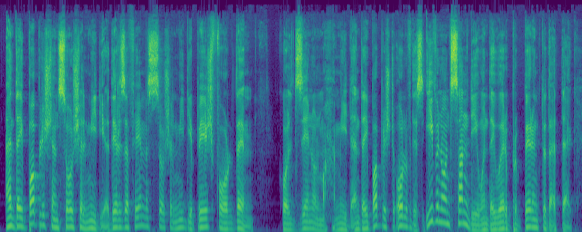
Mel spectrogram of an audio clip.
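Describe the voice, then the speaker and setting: A middle-aged man from Syria with a Syrian Arabic accent, speaking English as a second language in an earnest, halting, emphatic interview account. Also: mid-range voice, darkish tone. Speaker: interview guest, lawyer and humanitarian.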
